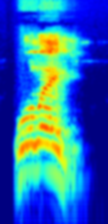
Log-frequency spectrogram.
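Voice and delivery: loud high call for a lost pet; girl calling out loudly for the mammoth. A narrator's reading. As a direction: call her name across the hall. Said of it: "called out the girl".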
